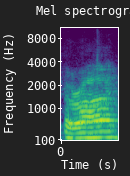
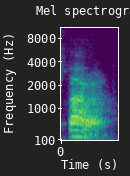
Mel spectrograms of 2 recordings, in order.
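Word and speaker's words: Fard: was pointed out that when you really pronounce it like it's supposed to be pronounced, it's Farrar, F-A-R-D.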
